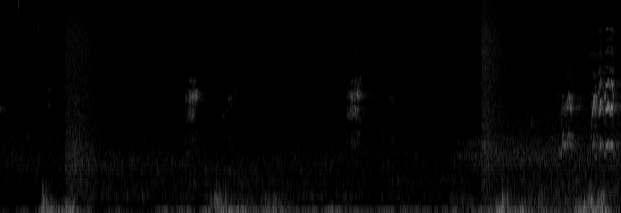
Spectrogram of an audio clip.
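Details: Superb parrot (Polytelis swainsonii) gives brief, harsh chattering calls in three spaced bursts, with a dense cluster near the end, broken by two loud rushes of noise and low thumps.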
